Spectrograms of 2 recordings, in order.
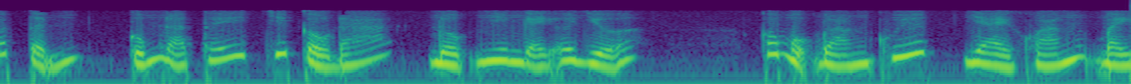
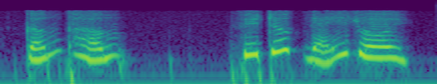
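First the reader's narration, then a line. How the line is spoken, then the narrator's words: Calling out. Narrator (Vietnamese): kêu lên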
